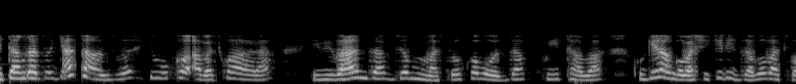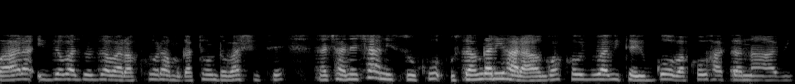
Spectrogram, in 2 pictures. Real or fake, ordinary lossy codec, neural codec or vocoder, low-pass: real; AAC, 16 kbps; none; 7.2 kHz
